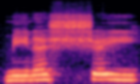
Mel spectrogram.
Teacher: مینش، اور اس پہ سختی کرنا، ذرا رک کر اس کو پڑھنا۔ مینش شی، شین یا زبر شی یا لین کہلاتا ہے، اس کو جلدی سے نرمی سے پڑھا جائے گا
